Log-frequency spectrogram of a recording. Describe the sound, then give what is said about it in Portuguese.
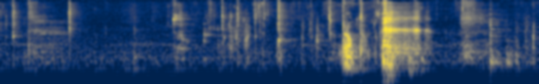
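A glass or bottle clinks and rustles as it is picked up, followed by a short sip and a swallow of water; a voice speaks briefly around it. “Aí eu preciso de água, gente. Espera, um minuto.”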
